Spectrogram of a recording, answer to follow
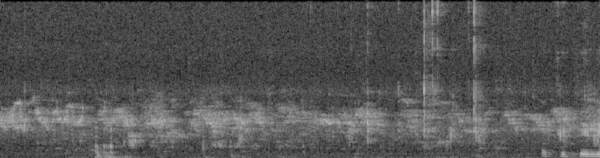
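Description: Small birds chirping in the background, many short high chirps scattered throughout, with a single low thump about a second in.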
